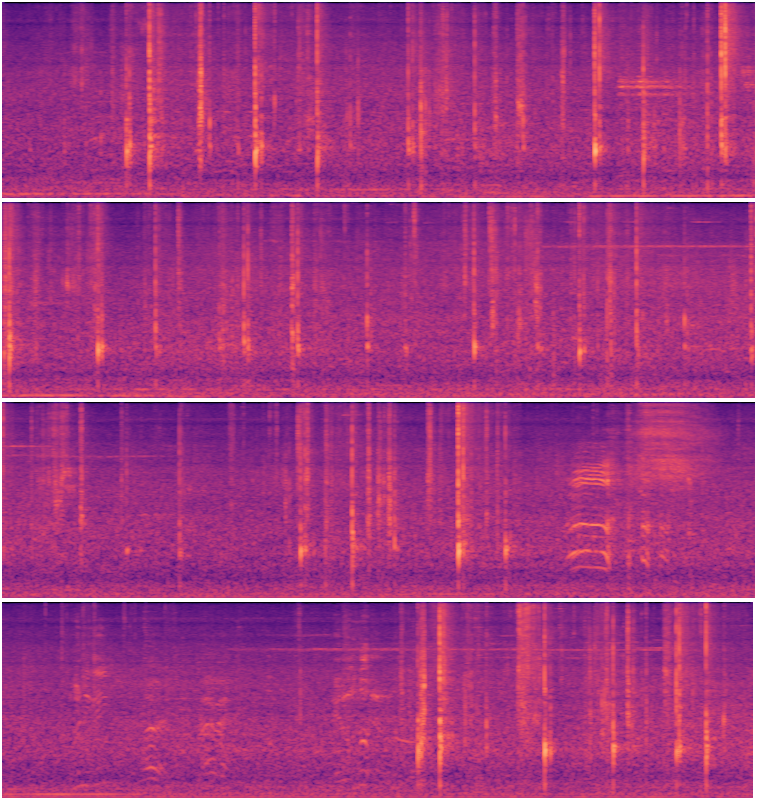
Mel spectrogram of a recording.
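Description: A small rubber handball being played on an outdoor one-wall court: sharp smacks of palm on ball, ball off the concrete wall and off the ground, coming irregularly about once or twice a second over a steady low city hum.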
